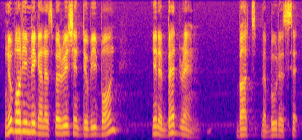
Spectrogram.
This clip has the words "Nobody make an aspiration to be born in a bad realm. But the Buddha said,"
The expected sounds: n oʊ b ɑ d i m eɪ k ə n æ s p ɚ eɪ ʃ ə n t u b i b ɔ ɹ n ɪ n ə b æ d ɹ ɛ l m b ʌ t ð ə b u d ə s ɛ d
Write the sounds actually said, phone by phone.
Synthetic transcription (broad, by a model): n oʊ b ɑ d i m eɪ k ə n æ s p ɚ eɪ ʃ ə n t u b i b ɔ n ɪ n ə b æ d ɹ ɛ m b ʌ t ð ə b u d ə s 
